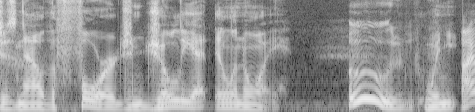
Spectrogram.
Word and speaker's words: Joliet: that place was pronounced joylet enjoylet yeah Joliet it looks like it's pronounced it's not just like toilet with a J on it the uh the eye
